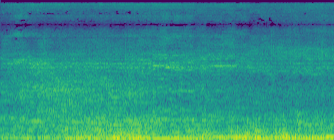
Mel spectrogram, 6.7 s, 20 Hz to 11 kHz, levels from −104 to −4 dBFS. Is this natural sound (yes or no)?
no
